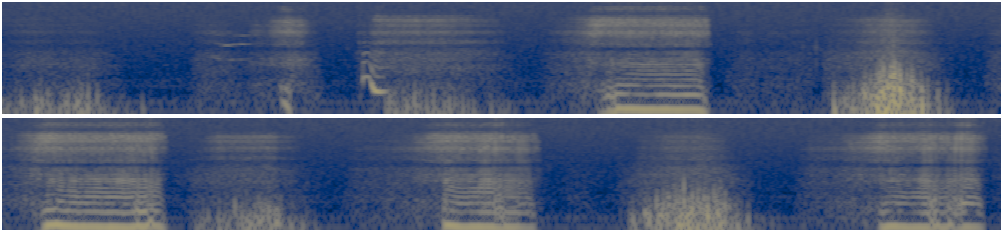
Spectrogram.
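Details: Sleeping dog Dakota snoring loudly indoors, with steady cycles of deep rattling, buzzy inhales alternating with breathy rumbling exhales, roughly one full breath every two seconds.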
